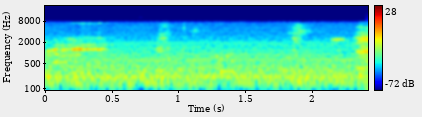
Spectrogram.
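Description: A pause in the talk: faint room and microphone noise with a steady low hum, and a brief, faint high-pitched sound in the first half-second.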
